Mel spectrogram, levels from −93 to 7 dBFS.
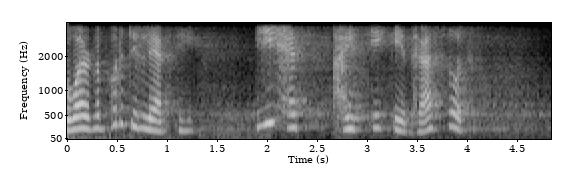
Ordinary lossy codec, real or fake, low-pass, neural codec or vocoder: none; fake; 3.6 kHz; codec, 16 kHz in and 24 kHz out, 0.6 kbps, FocalCodec, streaming, 2048 codes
